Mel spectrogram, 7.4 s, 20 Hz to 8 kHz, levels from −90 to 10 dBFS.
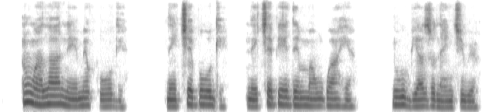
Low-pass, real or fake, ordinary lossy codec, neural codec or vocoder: none; fake; none; codec, 16 kHz, 4 kbps, X-Codec, WavLM features, trained on Multilingual LibriSpeech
